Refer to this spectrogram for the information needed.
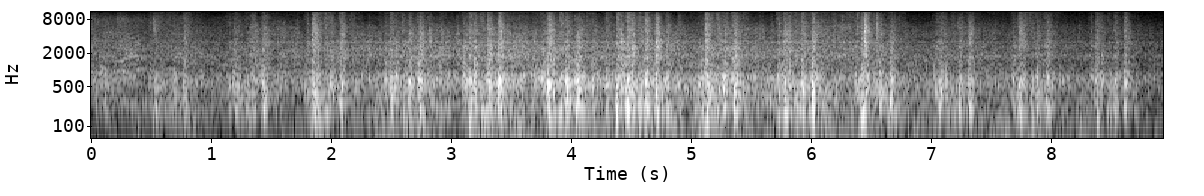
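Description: The People's Climate Train, a passenger train on its way to New York, rolls steadily along the rails, its low rumble broken by a continuous rhythmic clatter of wheels over track joints, with muffled voices faintly audible inside the carriage.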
